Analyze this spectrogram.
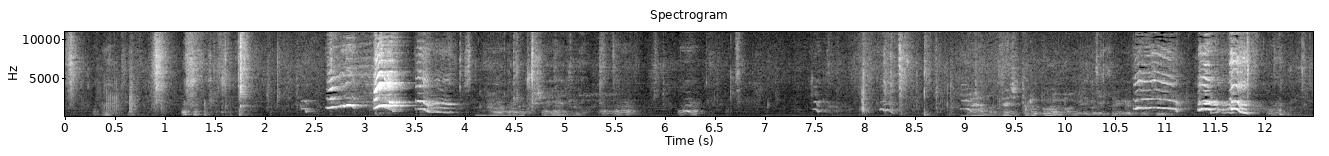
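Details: Young Dobermann puppies, 25 days old, from the Best Cerber E litter: a run of squeaky rising-and-falling whines and sharp little yelps, some looping upward, with people talking in the background.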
